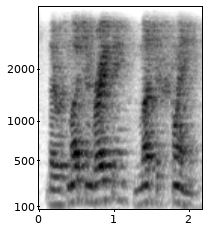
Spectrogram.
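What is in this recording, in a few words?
male reverberant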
